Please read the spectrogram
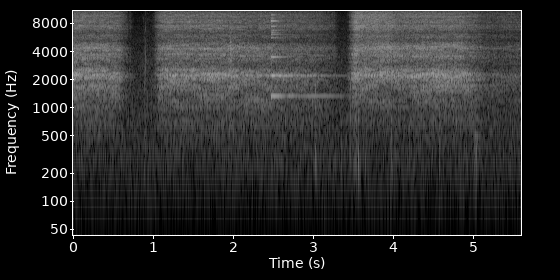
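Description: Aerosol spray-paint can hissing in three sprays with short breaks between them: the first stops about half a second in, the second runs about two and a half seconds, the third ends about five seconds in.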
